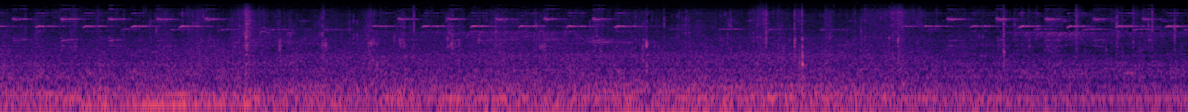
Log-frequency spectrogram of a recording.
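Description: A small bird singing a two-note phrase, a high note then a lower one, repeated quickly over and over, with a few scattered clicks and a steady low hum behind it.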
